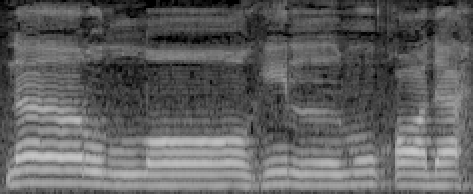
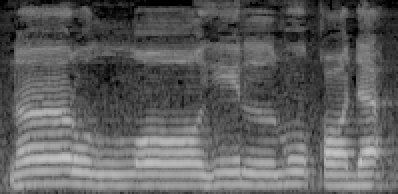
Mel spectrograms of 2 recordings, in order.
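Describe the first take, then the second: The two takes are said the same way.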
